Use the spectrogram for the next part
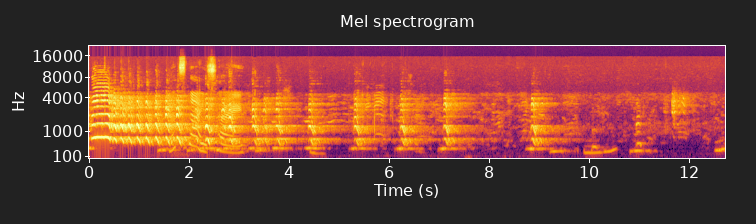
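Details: A female siamang at Taronga Zoo, Dubbo, New South Wales, Australia, gives loud, harmonic barking hoots in a fast, rhythmic series, like hoarse laughter.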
